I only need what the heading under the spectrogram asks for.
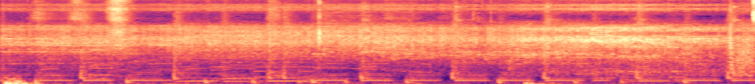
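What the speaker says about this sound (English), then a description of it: "you want to remove as much material as possible with the cutoff wheel" An abrasive cutoff wheel grinds through leaf spring steel while roughing out a knife blank, giving a steady harsh hiss that runs the whole time beneath a rhythmic low thumping pattern.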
